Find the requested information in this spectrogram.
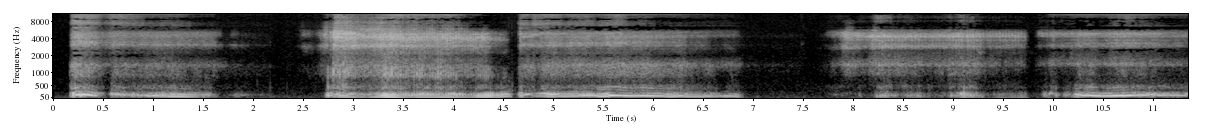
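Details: A dog from a sawmill, given three beers, 'talks' in a series of hoarse, wheezing groans. Several second-long utterances, some with low humming tones, are broken by brief pauses.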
